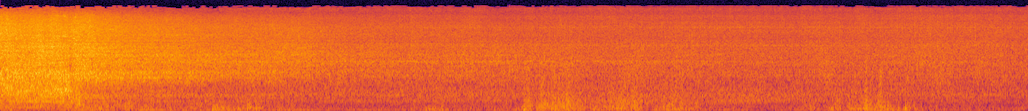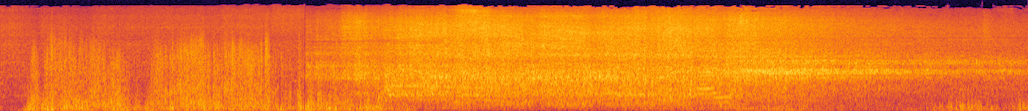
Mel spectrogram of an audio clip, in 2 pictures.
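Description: Narrow-gauge diesel train passing close by and fading away as it recedes, with wind on the microphone. About halfway through the sound cuts abruptly to a louder passage: a diesel railcar approaching, with heavy wind buffeting the microphone.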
